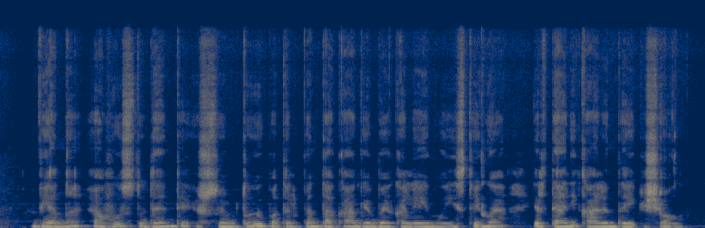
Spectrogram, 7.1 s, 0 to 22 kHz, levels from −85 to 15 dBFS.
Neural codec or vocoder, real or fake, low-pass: none; real; 19.8 kHz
